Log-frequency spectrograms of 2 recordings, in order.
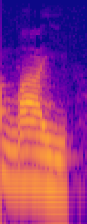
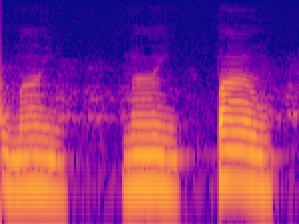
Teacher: É um som que sai pela boca e pelas narinas. Você não fala mai, você fala mãe, mãe, pão, certo? · Você não fala mai, você fala mãe, mãe, pão, certo? Então você vê aí a nasalização juntamente com a boca para emitir esse som fechado. Por isso que chamamos de ditongo. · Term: ditongo nasal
